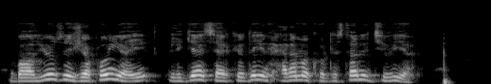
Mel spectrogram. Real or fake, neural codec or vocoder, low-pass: fake; codec, 16 kHz, 16 kbps, FreqCodec, smaller model; 7.2 kHz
